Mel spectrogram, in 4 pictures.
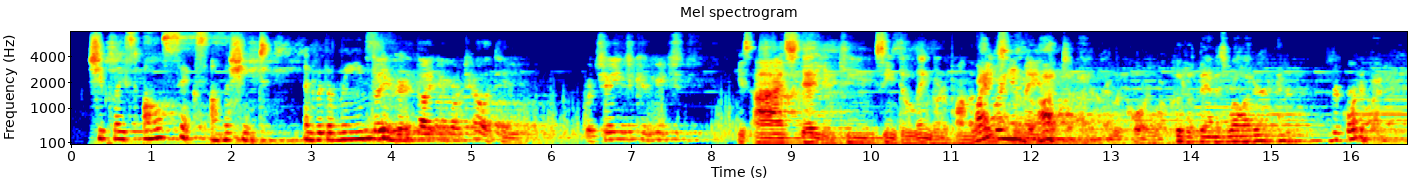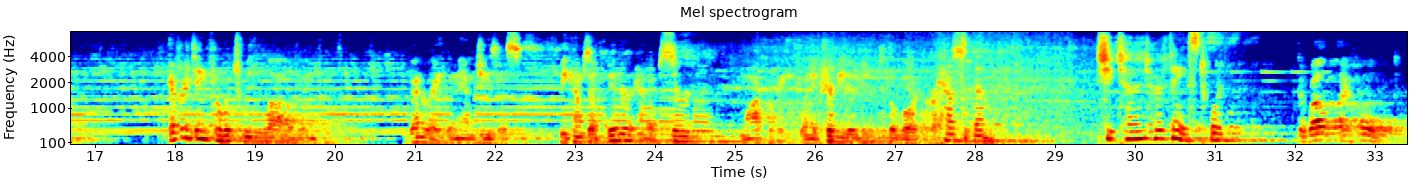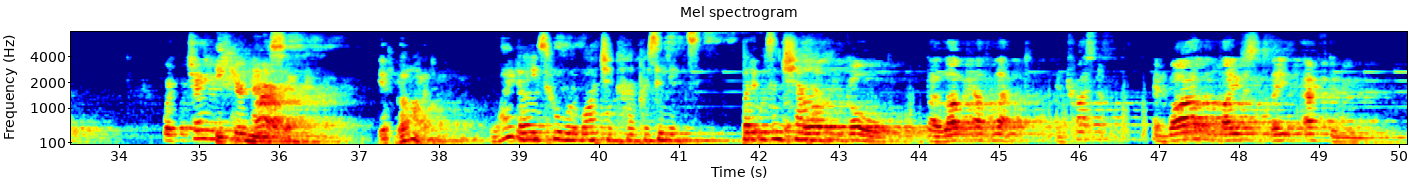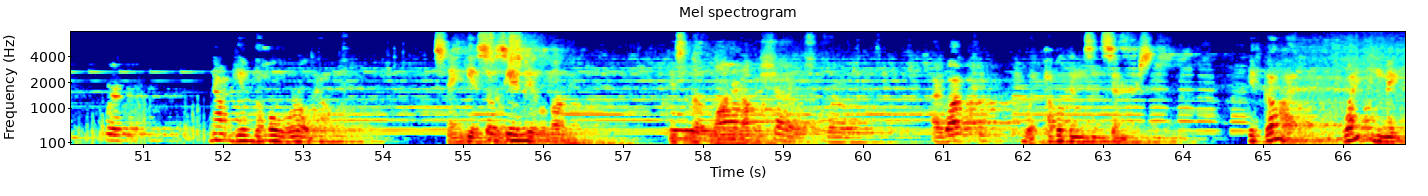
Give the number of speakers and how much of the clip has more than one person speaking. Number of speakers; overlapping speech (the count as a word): four, about 10%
